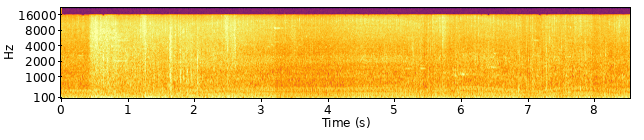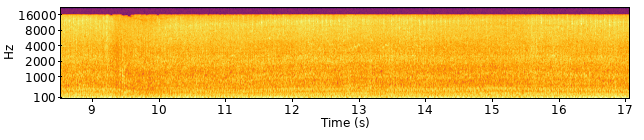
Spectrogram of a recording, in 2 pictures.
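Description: Tank tracks clank and grind over the ground.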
